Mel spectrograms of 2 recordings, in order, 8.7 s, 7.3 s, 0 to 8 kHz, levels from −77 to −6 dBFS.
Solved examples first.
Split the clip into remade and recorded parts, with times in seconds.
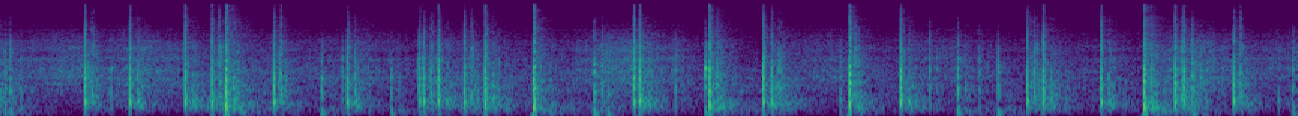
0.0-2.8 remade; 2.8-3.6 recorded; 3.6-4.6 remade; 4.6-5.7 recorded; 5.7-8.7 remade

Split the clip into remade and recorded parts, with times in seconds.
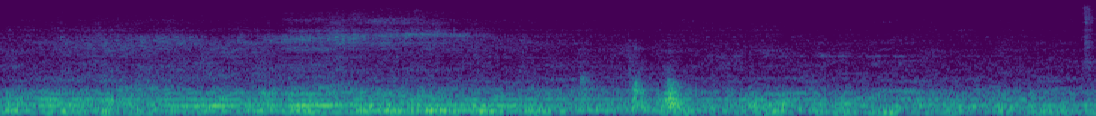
0.0-7.3 remade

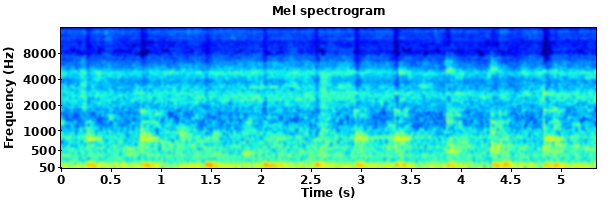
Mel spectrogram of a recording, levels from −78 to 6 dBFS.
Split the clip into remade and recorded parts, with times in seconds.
0.0-5.4 recorded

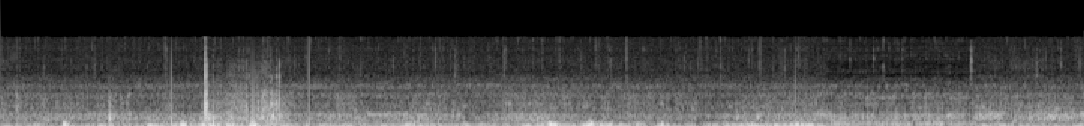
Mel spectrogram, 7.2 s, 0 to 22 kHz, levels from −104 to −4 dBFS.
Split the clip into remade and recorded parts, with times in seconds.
0.0-5.5 recorded; 5.5-6.5 remade; 6.5-7.2 recorded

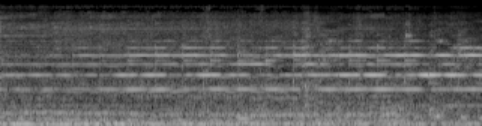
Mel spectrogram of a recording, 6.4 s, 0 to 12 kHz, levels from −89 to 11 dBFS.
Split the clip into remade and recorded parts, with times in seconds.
0.0-0.7 remade; 0.7-4.0 recorded; 4.0-4.5 remade; 4.5-5.7 recorded; 5.7-6.4 remade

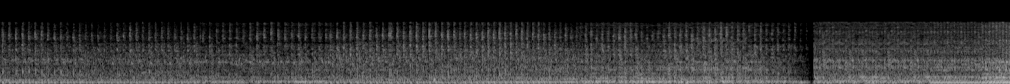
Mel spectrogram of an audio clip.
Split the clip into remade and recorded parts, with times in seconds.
0.0-2.0 recorded; 2.0-3.3 remade; 3.3-5.8 recorded; 5.8-9.3 remade; 9.3-10.1 recorded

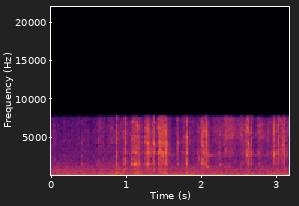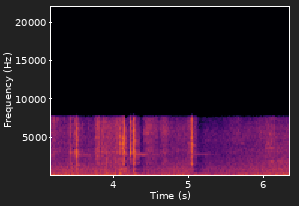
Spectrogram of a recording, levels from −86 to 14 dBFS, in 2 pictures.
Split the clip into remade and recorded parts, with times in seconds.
0.0-6.4 recorded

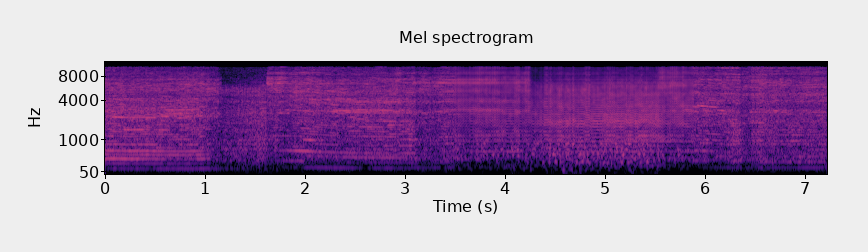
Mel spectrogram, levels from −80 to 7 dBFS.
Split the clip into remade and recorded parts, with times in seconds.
0.0-3.5 recorded; 3.5-5.9 remade; 5.9-7.2 recorded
